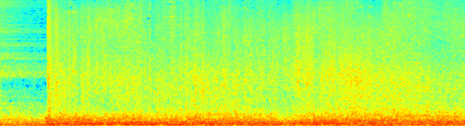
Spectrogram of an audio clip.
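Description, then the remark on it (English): A sudden, powerful blast erupts close by, followed by a sustained, heavy rumble that rolls on for several seconds without fading, loud and deep with no voices. “That explosion sounded close by.”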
